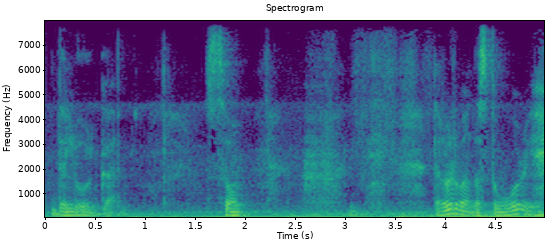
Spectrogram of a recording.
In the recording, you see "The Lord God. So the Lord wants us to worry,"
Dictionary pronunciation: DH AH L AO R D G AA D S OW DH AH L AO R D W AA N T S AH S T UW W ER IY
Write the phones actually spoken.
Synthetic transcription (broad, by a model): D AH L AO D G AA S OW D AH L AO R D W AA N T AH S T UW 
